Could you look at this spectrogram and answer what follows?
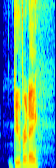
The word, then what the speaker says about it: DuVernay: So her suggestion as well, perhaps having Lin-Manuel Miranda do something, or Ava DuVernay. Am I pronouncing that right? – DuVernay.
